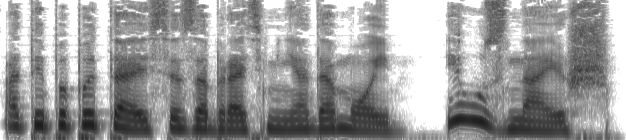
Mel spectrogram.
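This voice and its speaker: A woman's voice: lowish voice, animated, moderate pace, mellow, no echo, studio quality, close to an everyday voice. A woman reader voicing a proud, defiant young noblewoman who answers back sharply and with sarcasm.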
